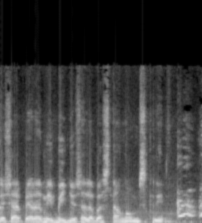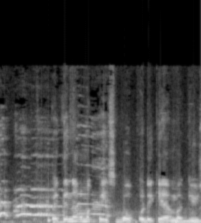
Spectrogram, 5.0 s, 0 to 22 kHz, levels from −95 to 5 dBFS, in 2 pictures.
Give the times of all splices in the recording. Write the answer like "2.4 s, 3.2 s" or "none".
2.6 s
